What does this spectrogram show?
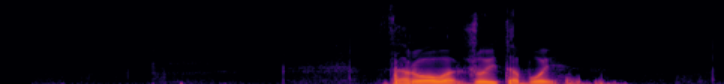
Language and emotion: Russian, neutral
